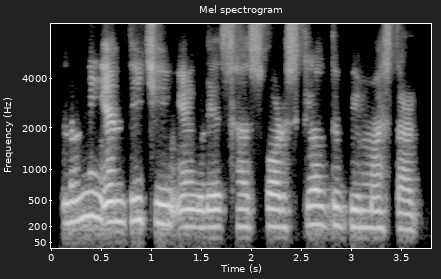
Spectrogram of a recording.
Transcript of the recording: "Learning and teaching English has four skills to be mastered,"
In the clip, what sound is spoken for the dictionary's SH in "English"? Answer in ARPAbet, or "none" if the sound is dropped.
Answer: S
